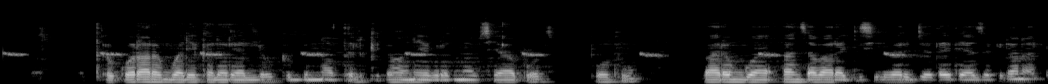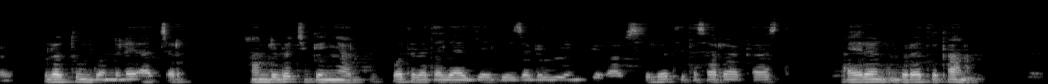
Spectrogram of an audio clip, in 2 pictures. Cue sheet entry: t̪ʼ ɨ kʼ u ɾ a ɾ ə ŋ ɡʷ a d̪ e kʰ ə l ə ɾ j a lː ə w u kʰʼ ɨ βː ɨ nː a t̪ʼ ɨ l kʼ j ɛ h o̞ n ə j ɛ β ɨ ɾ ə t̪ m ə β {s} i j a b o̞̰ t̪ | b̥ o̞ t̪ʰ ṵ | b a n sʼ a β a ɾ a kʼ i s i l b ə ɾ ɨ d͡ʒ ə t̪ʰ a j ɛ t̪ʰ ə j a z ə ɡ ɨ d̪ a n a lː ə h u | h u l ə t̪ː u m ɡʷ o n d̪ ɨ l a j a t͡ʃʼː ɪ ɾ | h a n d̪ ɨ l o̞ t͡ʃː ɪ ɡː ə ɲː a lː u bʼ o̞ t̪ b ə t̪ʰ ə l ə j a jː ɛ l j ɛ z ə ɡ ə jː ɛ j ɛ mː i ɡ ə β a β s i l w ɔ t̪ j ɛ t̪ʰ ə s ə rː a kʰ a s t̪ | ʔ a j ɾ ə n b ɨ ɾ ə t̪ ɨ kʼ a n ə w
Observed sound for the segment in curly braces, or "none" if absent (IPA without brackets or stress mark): s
